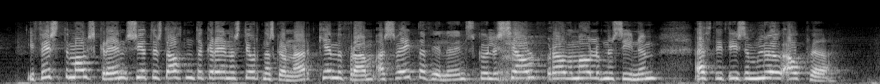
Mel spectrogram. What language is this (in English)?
Icelandic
